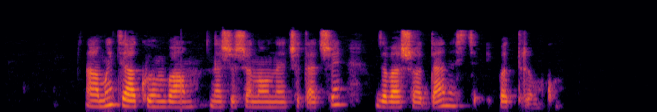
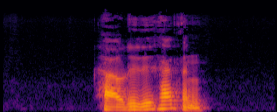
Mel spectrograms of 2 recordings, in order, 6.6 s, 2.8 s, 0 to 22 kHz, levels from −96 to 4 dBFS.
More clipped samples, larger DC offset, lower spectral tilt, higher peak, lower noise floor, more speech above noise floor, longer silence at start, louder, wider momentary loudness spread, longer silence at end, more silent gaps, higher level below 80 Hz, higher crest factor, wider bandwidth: neither; neither; second, -1 dB/octave vs -8.5 dB/octave; about the same, -8 dBFS vs -6 dBFS; first, -87 dBFS vs -72 dBFS; first, 58 dB vs 51 dB; about the same, 0.85 s vs 0.95 s; second, -28 LUFS vs -23 LUFS; first, 15 LU vs 6 LU; first, 1.05 s vs 0.75 s; neither; second, -80 dBFS vs -56 dBFS; about the same, 22 dB vs 20 dB; second, 7.6 kHz vs 13 kHz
